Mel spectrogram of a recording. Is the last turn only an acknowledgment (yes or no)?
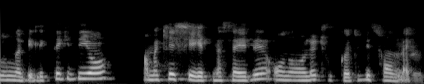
no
